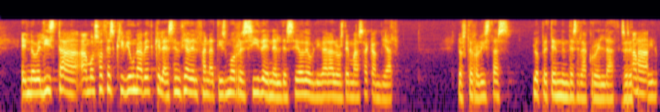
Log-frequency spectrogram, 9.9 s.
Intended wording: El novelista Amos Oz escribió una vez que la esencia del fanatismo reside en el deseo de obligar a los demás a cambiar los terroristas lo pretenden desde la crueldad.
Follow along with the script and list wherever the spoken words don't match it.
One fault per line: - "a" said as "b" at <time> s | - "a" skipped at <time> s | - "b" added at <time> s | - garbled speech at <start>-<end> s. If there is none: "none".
- garbled speech at 9.3-9.9 s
